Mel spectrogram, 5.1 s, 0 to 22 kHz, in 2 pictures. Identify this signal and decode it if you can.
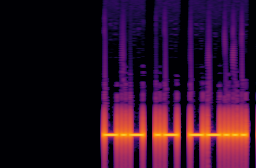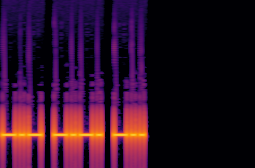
Morse code, heard as a keyed tone, about 28 wpm, 700 Hz. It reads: KA7KCD
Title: USA Call Signs Repeated 3x 28wpm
